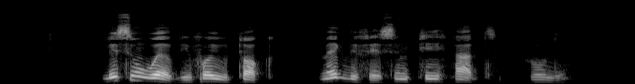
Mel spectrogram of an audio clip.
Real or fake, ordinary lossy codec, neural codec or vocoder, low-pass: real; MP3, 48 kbps; none; 14.4 kHz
